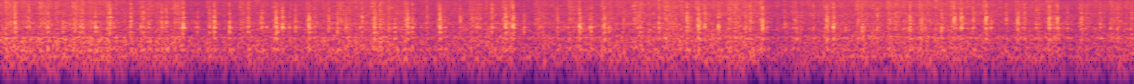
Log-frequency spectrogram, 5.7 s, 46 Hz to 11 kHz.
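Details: VW Bus Type 4 engine at idle: loose, uneven knock from the 12 o'clock position on the cooling fan over a bright, busy engine clatter; knocking noise, cause unknown.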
